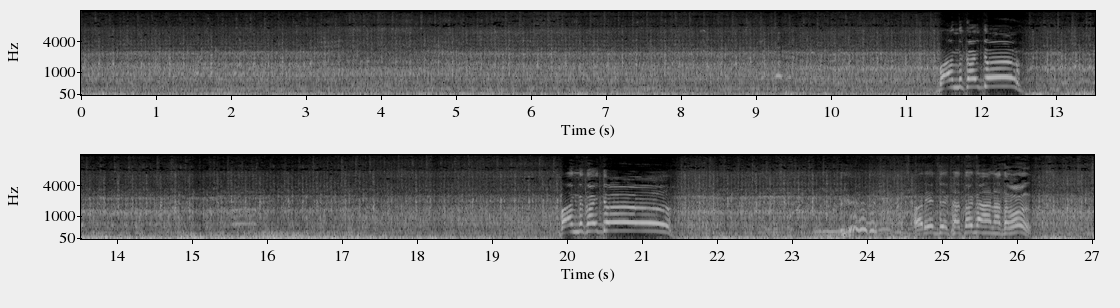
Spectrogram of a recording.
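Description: A tractor engine runs steadily.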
